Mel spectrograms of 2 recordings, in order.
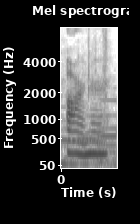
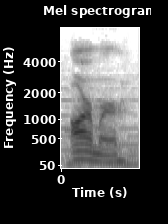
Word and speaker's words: Arnor: arabonia alvin ray say arnor it took me a while to not pronounce their name as armor because my arm my honor armor it sounds very similar to me you know what i think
